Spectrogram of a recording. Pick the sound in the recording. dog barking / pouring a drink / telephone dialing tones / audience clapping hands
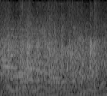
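audience clapping hands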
